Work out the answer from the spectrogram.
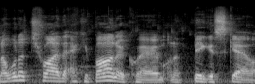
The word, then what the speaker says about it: Ikebana: built this ecke barn i think it's pronounced ecky barnett i've been corrected echibano aquarium for just some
